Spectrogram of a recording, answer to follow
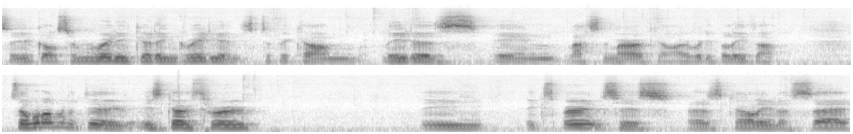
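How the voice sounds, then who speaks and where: Audible room echo surrounds a man with a British accent who speaks at a fairly high pitch and a moderate pace. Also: ordinary pitch variation. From UK. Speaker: invited speaker on construction policy. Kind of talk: conference presentation.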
